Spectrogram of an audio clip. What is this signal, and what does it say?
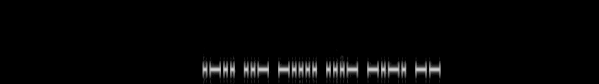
Morse code, heard as a keyed tone, about 36 wpm, 700 Hz. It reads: LU6VCM
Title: DXCC-100 Call Signs - 6 Characters - 35wpm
